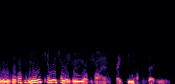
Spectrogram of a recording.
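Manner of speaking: usual speaking voice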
